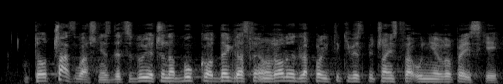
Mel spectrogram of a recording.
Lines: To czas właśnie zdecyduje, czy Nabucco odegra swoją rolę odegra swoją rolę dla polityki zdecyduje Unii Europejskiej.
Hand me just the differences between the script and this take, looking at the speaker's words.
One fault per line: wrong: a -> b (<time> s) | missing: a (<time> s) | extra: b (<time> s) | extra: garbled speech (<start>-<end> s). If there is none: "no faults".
missing: odegra swoją rolę (3.0 s)
wrong: zdecyduje -> bezpieczeństwa (3.5 s)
